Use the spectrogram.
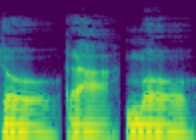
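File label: "toramo", concatenated syllables; Affixing experiment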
